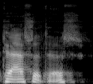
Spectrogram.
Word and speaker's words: Tacitus: 66 and 73 a.d takatus tells us some people pronounce that tacitus that the doors of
